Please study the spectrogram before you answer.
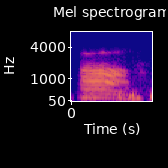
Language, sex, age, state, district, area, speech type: Odia, female, 45-60, Odisha, Sundergarh, rural, conversation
